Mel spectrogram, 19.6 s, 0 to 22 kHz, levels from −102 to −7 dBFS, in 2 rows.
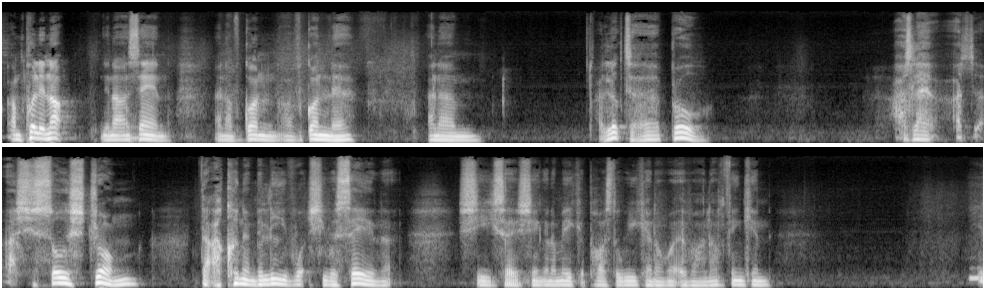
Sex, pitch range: male, 105-145 Hz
